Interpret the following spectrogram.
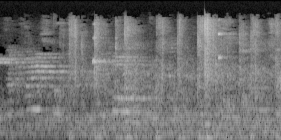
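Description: A ball bouncing repeatedly on a hardwood gym floor, about twice a second, under voices in a large echoing gym.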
